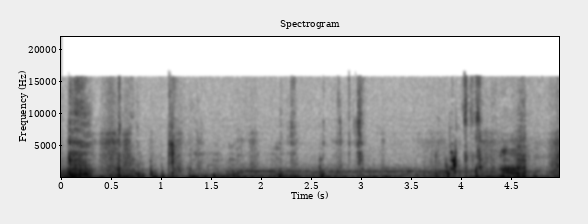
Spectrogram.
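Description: Close-up mouth sounds of chewing soft bread, with wet clicks and smacks, and another bite into the bun near the end.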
